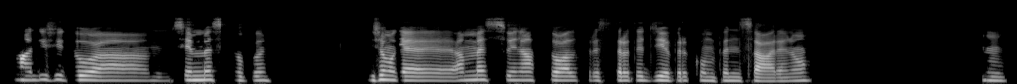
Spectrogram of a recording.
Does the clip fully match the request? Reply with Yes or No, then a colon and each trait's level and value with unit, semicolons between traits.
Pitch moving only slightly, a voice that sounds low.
No: narrow, 1.9 semitones; medium, 185 Hz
